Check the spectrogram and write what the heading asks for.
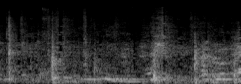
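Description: Low voices of a group of teenagers, broken by three short, sharp hits: one at the start, one about half a second in, and one near the end.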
